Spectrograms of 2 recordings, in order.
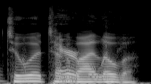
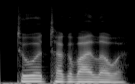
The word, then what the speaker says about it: Tua Tagovailoa: Tua Tagovailoa. Tua Tagovailoa.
